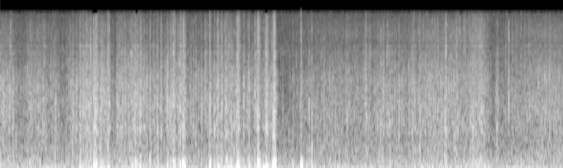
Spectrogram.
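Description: A bristle brush with a wooden handle rubs and scratches across a small, round, flat, solid punch needle coaster embroidered in white and light blue wool loops, held in the hand with other coasters stacked beneath it. The brushing makes a soft, low, muffled rustling and scratching with irregular crackly strokes.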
